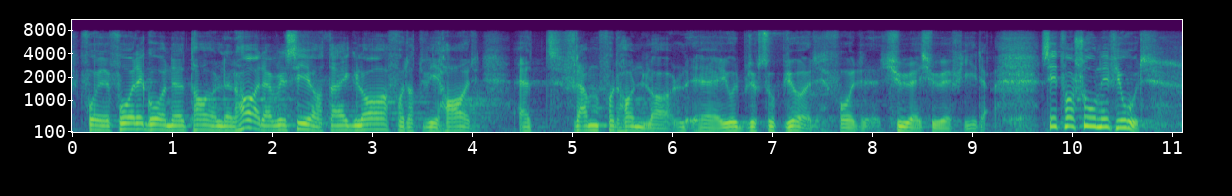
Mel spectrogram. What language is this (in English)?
Norwegian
